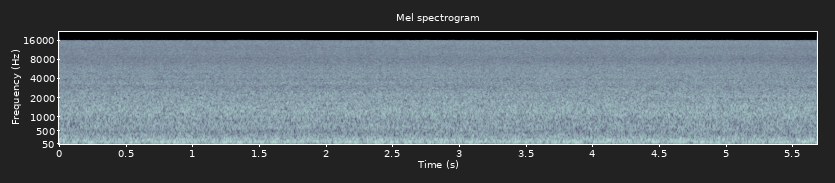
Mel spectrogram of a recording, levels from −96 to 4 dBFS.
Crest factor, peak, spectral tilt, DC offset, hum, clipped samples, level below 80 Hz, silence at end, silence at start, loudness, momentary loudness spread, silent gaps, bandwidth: 14 dB; -2 dBFS; -2.5 dB/octave; under 0.1%; none; under 0.1%; -40 dBFS; 0 s; 0 s; -15 LUFS; 1 LU; none; 16 kHz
